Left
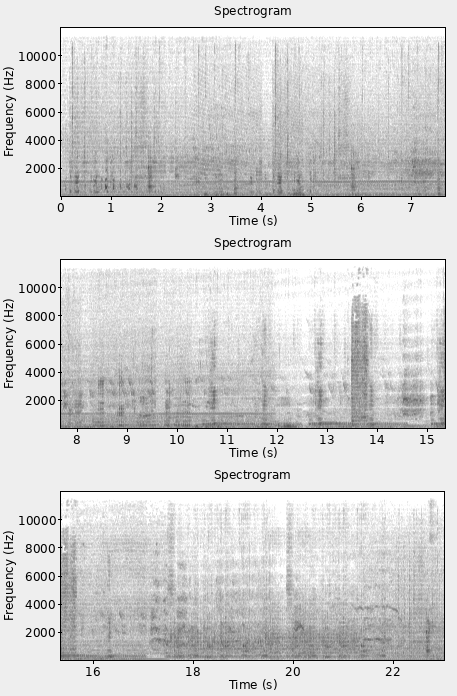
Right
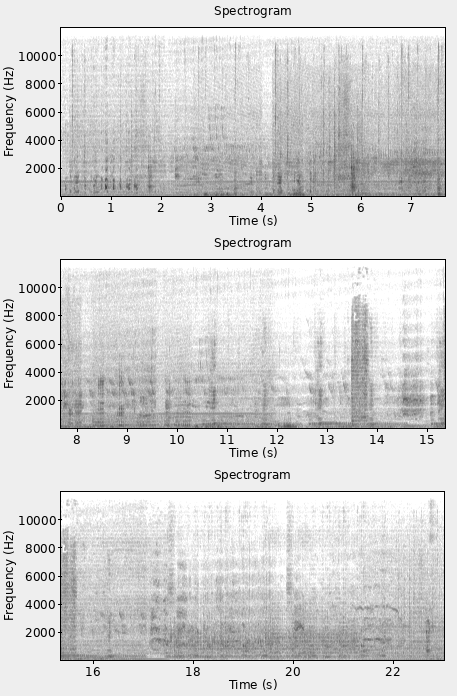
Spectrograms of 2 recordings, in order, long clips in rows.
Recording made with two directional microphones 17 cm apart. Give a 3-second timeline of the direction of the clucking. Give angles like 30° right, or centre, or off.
20° right, 10° right, 10° right, centre, centre, centre, 10° left, 10° left.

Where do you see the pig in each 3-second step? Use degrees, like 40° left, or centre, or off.
30° left, 10° right, 30° right, 20° left, 30° left, 30° left, 30° left, 30° left.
